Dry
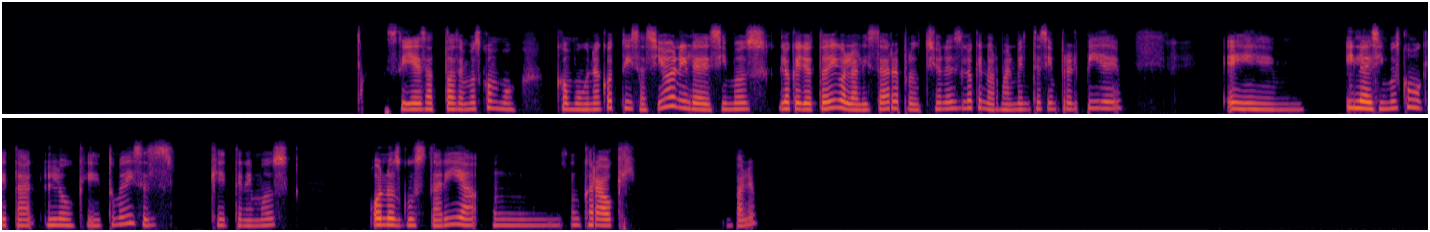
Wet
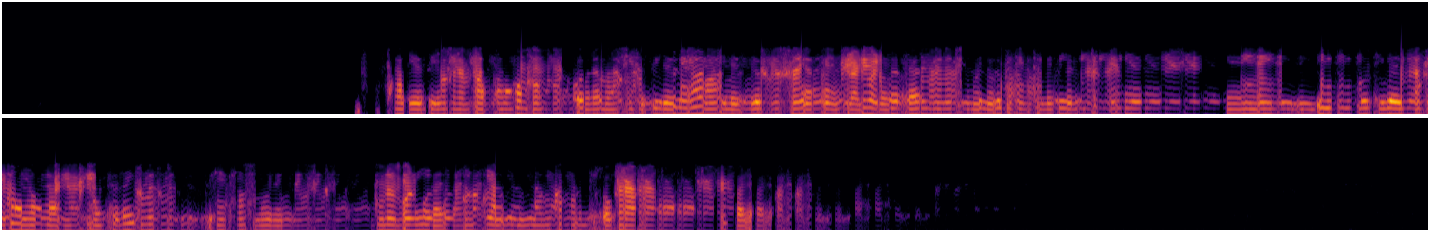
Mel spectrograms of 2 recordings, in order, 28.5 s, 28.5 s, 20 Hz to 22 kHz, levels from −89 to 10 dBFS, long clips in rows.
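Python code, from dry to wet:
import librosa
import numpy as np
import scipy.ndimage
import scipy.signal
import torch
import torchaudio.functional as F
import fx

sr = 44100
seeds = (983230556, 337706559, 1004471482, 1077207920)

y = fx.block_reorder(x, sr, ms=146.0, group=3)
y = fx.low_shelf(y, sr, hz=180.0, db=-7.0)
y = y + 0.31 * np.pad(y, (int(3.7 * sr / 1000.0), 0))[:len(y)]
y = fx.leveller(y, sr, passes=1)
y = np.clip(y, -10.0 ** (-13.0 / 20.0), 10.0 ** (-13.0 / 20.0))
y = fx.echo_thinned(y, sr, ms=197, feedback_pct=64, hz=190.0, wet_db=-11.5)
y = fx.lpc_vocoder(y, sr, seeds[0], excitation='pitch_kept', order=16)
y = fx.filter_held_lowpass(y, sr, hz=2.5, low_hz=410.0, high_hz=2000.0)
y = y * 10.0 ** (-1.0 / 20.0)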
